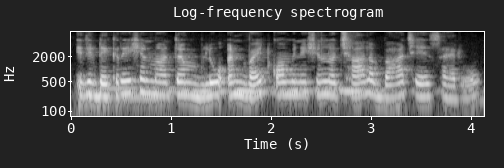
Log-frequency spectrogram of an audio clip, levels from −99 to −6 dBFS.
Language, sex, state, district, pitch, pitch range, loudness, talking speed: Telugu, female, Telangana, Nalgonda, 245 Hz, 235-255 Hz, -23 LUFS, 160 wpm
